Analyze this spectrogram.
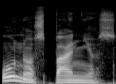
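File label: male, spanish; some Bathrooms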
